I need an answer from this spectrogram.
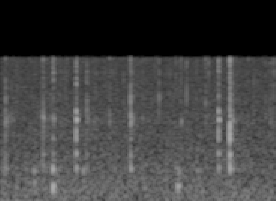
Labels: {"label": "ambient", "recorder": "HydroMoth"}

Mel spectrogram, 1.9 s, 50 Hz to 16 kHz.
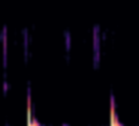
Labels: {"label": "biophony, double pulse", "recorder": "SoundTrap 300"}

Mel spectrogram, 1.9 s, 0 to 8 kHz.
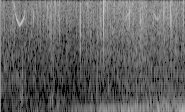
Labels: {"label": "biophony, dolphin", "recorder": "SoundTrap 500"}
{"label": "biophony", "recorder": "SoundTrap 500"}
{"label": "biophony, growl", "recorder": "SoundTrap 500"}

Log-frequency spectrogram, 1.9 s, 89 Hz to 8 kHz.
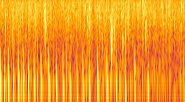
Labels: {"label": "biophony, pulse", "recorder": "SoundTrap 300"}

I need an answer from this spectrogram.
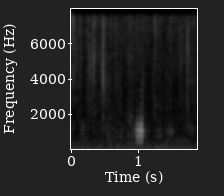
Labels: {"label": "biophony, damselfish", "recorder": "SoundTrap 500"}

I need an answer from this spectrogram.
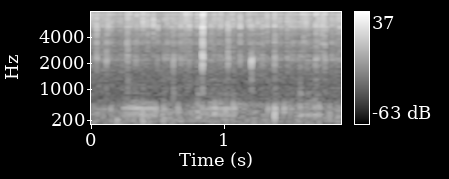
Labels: {"label": "biophony", "recorder": "HydroMoth"}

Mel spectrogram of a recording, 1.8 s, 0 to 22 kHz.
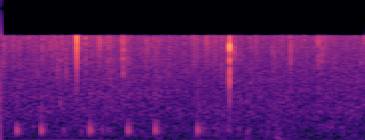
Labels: {"label": "biophony, pulse", "recorder": "SoundTrap 500"}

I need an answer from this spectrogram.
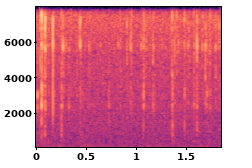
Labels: {"label": "ambient", "recorder": "HydroMoth"}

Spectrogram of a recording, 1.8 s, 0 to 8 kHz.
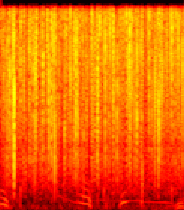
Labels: {"label": "biophony, cascading saw", "recorder": "SoundTrap 600 or HydroMoth"}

